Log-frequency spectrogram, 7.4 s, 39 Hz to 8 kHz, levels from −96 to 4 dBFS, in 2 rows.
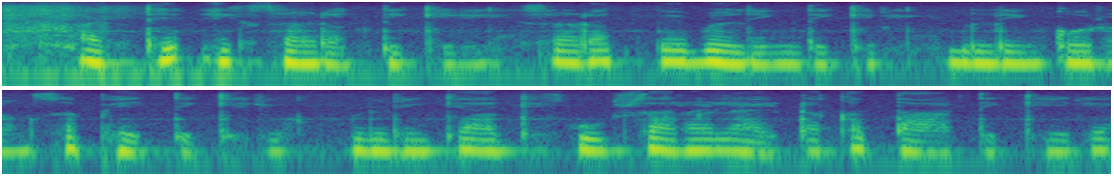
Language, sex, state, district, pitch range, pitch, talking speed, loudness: Rajasthani, female, Rajasthan, Churu, 165-185 Hz, 175 Hz, 210 wpm, -19 LUFS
